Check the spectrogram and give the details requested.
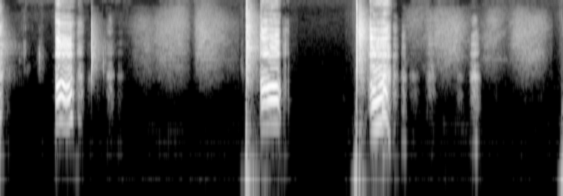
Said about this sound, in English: On my ass. Yes. Spank me.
